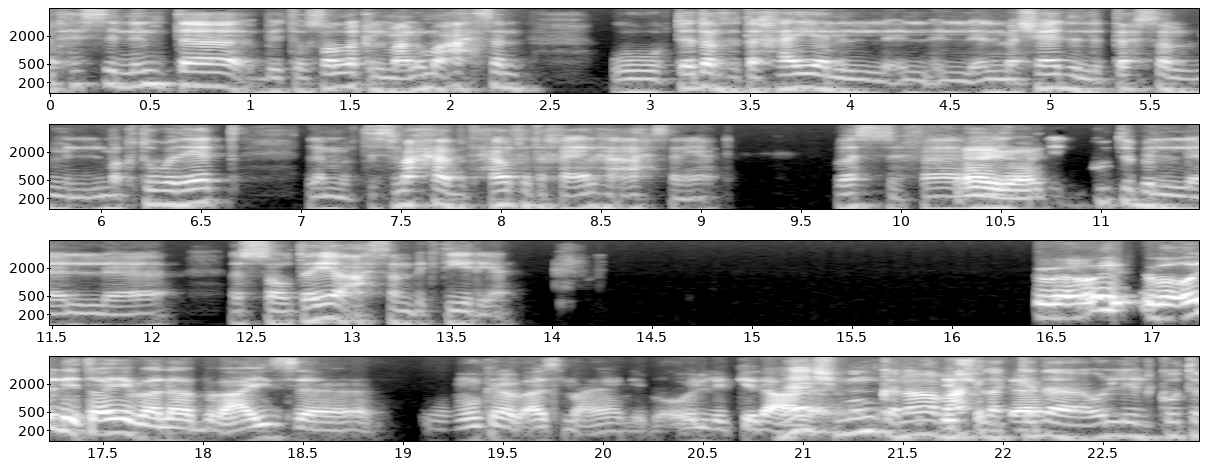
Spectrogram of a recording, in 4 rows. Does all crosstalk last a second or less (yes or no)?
no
